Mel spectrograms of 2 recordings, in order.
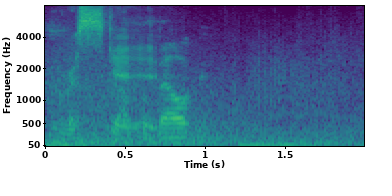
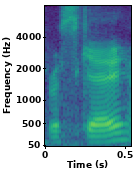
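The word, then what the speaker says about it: risqué: Risque. I love that word. Risque? Oh my god. I don't even. It doesn't mean risky, it just means. You just like it because it rhymes with gay.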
